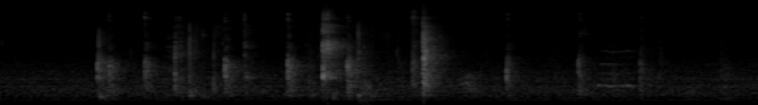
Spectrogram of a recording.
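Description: A table tennis ball bounces on the table.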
